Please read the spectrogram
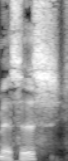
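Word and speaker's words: Miz & Mrs.: Or Brian and Brie versus Miz and Maurice. – It's Miz and Mrs. Say it right.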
